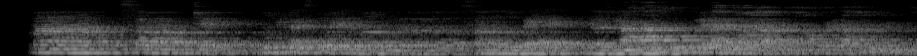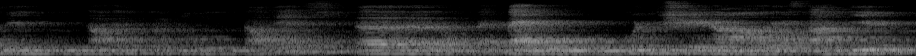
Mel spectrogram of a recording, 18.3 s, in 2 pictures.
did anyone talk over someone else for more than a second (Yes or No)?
Yes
